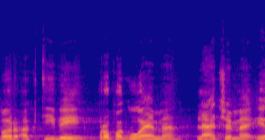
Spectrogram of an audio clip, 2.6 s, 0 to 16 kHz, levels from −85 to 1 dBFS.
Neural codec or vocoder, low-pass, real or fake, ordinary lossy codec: codec, 44.1 kHz, 7.8 kbps, Pupu-Codec; 14.4 kHz; fake; MP3, 96 kbps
